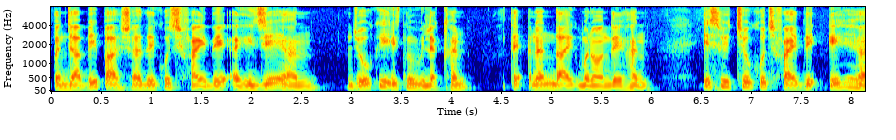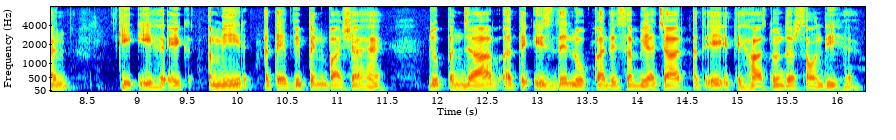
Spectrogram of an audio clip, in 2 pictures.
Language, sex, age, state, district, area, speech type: Punjabi, male, 18-30, Punjab, Amritsar, urban, spontaneous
